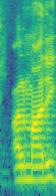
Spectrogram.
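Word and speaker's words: almirah: और अलमारी की इंग्लिश अलमीरा होता है।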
